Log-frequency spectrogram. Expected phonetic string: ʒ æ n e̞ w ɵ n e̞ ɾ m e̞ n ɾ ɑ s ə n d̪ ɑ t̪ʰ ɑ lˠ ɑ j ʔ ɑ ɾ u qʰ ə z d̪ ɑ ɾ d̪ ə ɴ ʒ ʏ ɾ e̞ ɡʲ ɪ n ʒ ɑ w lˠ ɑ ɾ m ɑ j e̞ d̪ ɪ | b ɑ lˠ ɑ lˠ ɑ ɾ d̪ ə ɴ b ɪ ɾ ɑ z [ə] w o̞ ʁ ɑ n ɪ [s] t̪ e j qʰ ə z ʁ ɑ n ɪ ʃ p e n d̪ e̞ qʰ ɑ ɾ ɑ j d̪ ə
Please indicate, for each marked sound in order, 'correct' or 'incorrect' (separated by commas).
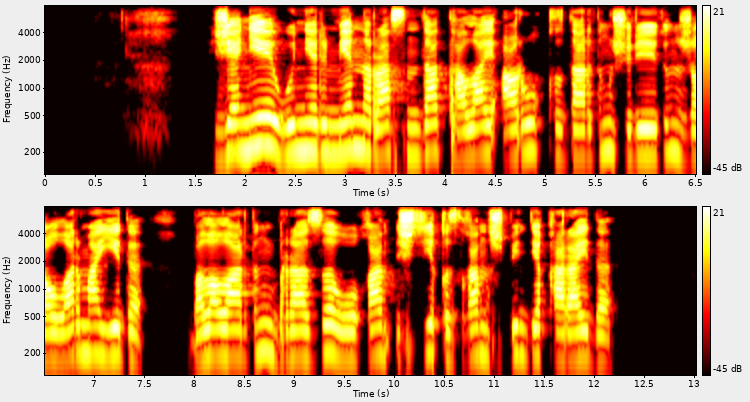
correct, incorrect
